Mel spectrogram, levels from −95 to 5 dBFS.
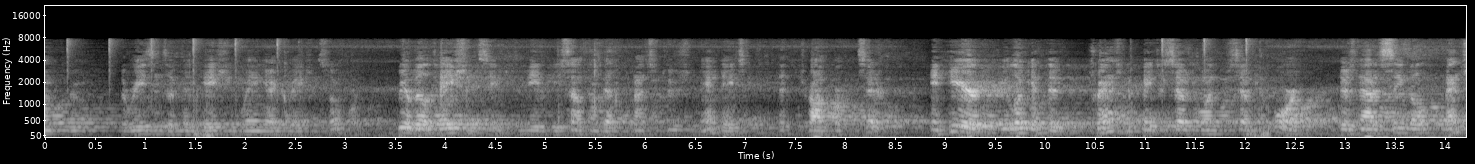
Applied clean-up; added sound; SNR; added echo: none; Fire; 15 dB; reverberation time 2.4 s.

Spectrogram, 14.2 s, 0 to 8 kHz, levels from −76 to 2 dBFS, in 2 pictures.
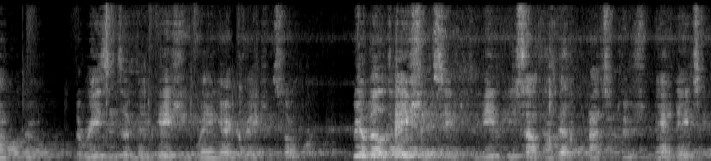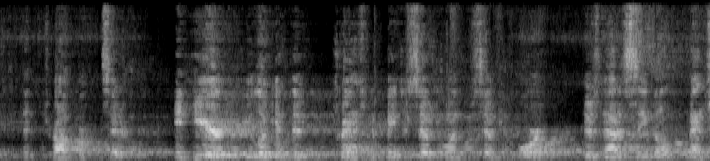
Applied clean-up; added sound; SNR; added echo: neural separator model SepFormer DNS4.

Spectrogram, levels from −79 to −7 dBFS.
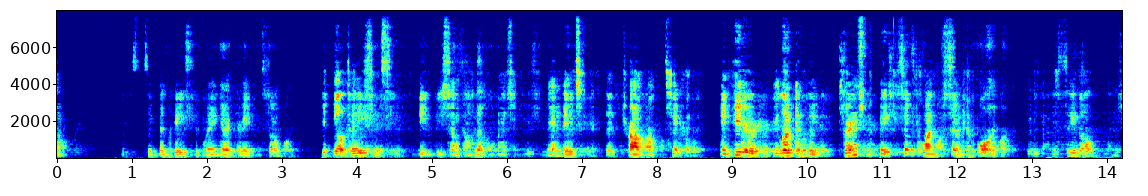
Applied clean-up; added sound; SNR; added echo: neural mask model DeepFilterNet 3.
